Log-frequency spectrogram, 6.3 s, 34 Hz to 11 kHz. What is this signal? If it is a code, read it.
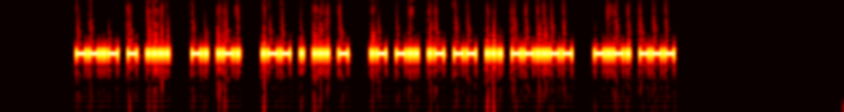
Morse code, heard as a keyed tone, about 50 wpm, 700 Hz. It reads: QTH NR WEST ADAMS, CO
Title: Practice QSO - Exchange 1 - Beginning - 50wpm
